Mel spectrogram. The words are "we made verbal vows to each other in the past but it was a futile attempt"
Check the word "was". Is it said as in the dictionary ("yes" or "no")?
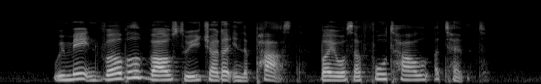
no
